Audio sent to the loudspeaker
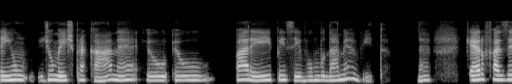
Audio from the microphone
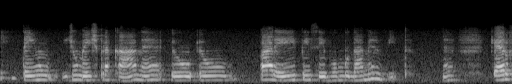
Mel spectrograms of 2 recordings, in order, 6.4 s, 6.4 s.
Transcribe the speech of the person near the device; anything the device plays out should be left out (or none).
none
